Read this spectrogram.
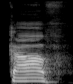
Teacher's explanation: کاف جڑ زبان تالو سے مل کر ذرا منہ کے جانب ہٹا کر کاف ادا ہوتا ہے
